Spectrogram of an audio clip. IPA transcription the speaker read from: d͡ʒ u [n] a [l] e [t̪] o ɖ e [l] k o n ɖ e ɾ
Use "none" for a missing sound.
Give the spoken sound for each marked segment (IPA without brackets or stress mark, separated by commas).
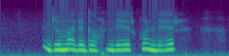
m, ɾ, d̪, ɾ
